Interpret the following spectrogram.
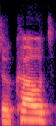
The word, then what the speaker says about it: Sukkot: So the first thing is the holiday of Sukkot, as we know, is pronounced Sukkot, Sukkot.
